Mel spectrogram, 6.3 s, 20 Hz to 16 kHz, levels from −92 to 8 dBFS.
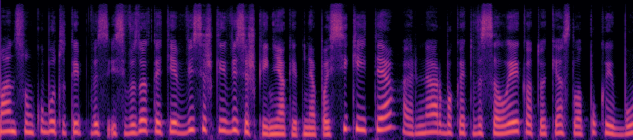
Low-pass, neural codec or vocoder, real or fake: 14.4 kHz; autoencoder, 48 kHz, 32 numbers a frame, DAC-VAE, trained on Japanese speech; fake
